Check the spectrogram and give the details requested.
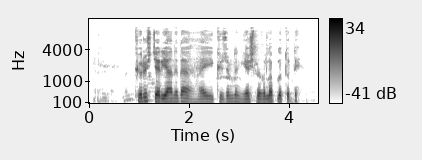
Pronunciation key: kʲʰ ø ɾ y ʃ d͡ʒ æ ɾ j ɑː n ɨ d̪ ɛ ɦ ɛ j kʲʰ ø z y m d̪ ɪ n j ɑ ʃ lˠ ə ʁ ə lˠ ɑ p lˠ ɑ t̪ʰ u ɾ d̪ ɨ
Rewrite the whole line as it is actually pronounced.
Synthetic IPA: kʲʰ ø ɾ y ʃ d͡ʒ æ ɾ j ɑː n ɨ d̪ ɛ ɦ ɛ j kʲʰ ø z y m d̪ ɪ n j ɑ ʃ lˠ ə ʁ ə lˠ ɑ p lˠ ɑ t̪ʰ u ɾ d̪ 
